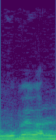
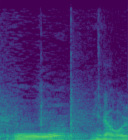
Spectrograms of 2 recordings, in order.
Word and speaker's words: 옴: 그래서 오메가를 읽으시면 안 되고요. 얘는 5옴이라고 읽어주시면 돼요.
